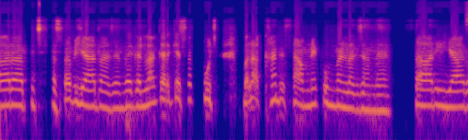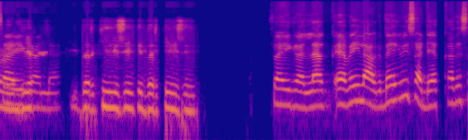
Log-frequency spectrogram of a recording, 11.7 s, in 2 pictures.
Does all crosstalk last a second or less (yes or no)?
yes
